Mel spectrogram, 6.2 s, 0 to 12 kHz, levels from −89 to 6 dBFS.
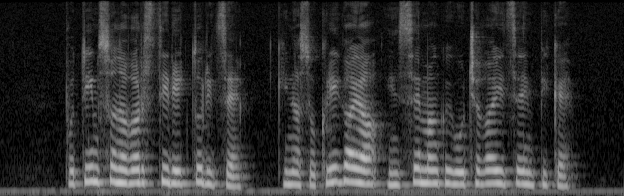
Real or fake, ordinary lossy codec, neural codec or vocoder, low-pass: real; none; none; none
